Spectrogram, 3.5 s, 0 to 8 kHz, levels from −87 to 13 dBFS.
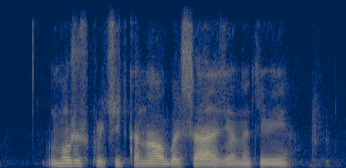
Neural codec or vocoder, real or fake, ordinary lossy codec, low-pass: codec, 32 kHz, 1.9 kbps, SNAC; fake; Opus, 16 kbps; 7.2 kHz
